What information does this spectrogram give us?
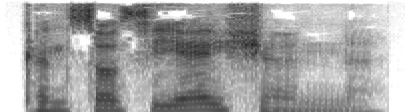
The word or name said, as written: consociation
